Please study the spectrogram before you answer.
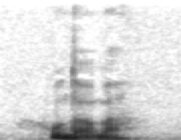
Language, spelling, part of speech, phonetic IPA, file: Polish, chudoba, noun, [xuˈdɔba], LL-Q809 (pol)-chudoba.wav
